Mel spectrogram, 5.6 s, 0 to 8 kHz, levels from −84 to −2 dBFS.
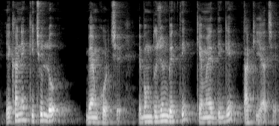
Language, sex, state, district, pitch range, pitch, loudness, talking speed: Bengali, male, West Bengal, Alipurduar, 110-145 Hz, 120 Hz, -18 LUFS, 130 wpm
